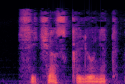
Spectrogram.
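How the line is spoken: Whispered. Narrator (Russian): шептал

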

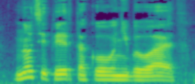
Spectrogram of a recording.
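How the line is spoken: Gloomy. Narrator (Russian): добавил уныло

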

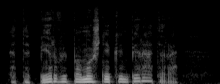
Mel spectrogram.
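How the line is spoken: Whisper. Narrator (Russian): прошептала Триш

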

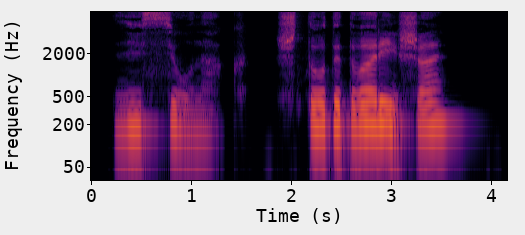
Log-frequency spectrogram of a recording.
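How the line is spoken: Mumbled. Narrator (Russian): пробормотал Кир

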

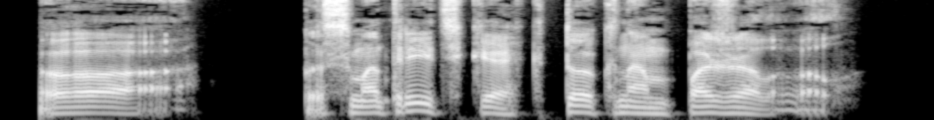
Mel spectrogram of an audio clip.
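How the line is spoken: Drawling. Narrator (Russian): протянул он

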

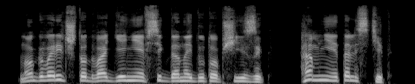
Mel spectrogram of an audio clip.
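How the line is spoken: Snorting. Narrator (Russian): хмыкнула Наташа

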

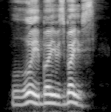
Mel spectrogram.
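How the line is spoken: Pleased dragon laughing. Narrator (Russian): Рассмеялся довольный дракон

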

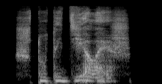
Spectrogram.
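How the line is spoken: Hiss. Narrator (Russian): прошипела Мияка

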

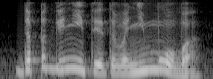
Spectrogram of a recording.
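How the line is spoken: Exasperated girlish squeak. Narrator (Russian): раз в сотый пискнула девушка

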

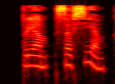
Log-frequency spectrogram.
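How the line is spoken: Chuckling. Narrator (Russian): хохотнул Андрей

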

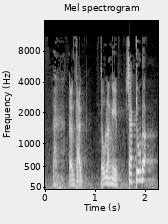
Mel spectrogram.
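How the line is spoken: Shouted warning. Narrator (Vietnamese): hét lên

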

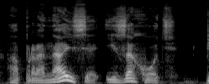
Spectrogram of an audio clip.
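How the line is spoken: Hushed voice after a cough. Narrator (Belarusian): Другі сакратар ЦК кашлянуў і ўжо прытоеным голасам паведаміў

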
